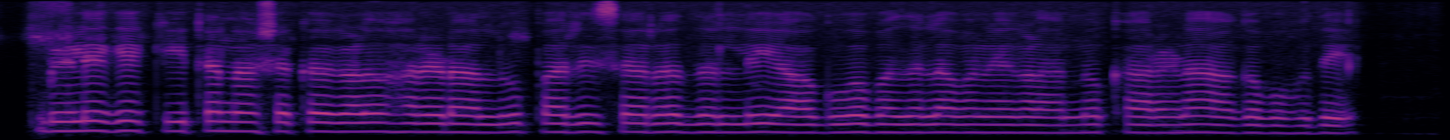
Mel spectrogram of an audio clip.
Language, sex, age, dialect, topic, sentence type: Kannada, female, 18-24, Central, agriculture, question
